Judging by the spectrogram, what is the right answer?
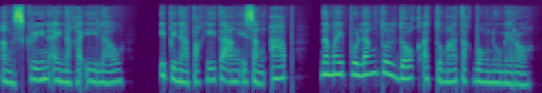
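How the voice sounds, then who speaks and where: A woman's voice: low voice, normal speed, warm tone, no room sound, clean studio sound. A woman giving dramatic scripted narration of a story.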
